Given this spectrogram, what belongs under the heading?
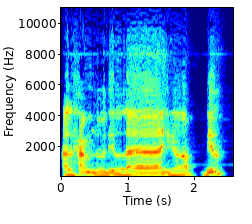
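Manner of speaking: "alhamdulillahi rabbil" with the lillahi vowel stretched too long; overlong mad. Shown as a demonstration. Teacher demonstrating the wrong overlong reading to students. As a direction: drag the mad in "alhamdulillahi" past two beats. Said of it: "Apabila kita baca lebih".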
